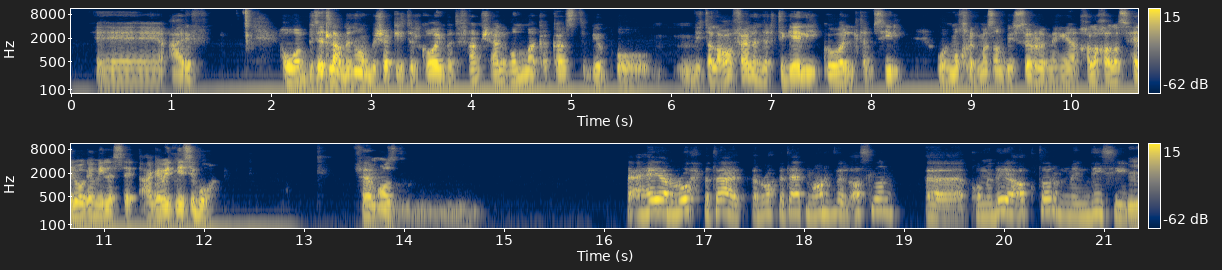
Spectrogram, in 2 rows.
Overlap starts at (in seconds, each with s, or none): none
